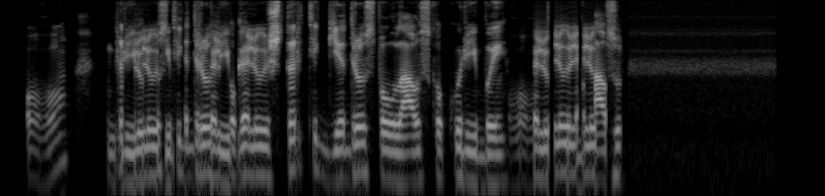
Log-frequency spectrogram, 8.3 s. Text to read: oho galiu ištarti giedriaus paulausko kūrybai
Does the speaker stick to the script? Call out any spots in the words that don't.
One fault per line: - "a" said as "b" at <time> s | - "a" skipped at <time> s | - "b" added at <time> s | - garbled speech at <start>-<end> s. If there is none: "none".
- garbled speech at 1.1-2.4 s
- garbled speech at 5.1-6.2 s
